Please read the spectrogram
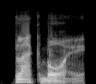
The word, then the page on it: blackboy: British English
